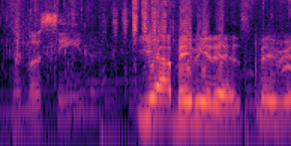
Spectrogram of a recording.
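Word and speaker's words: Mnemosyne: It's like Minosin. It is. It is I think one of. the M. I think the M is silent, but Mnemosine.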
